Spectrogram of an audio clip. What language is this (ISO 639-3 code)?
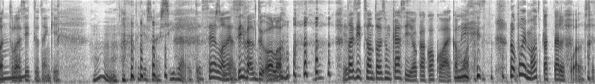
fin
